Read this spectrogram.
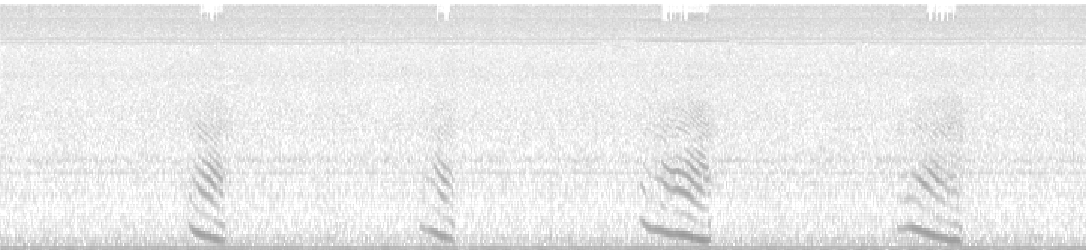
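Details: Sasha the cat snoring while asleep: a whistled, falling nasal tone sounds on each breath, roughly every two and a half seconds, four times, over a steady low hum.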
